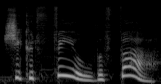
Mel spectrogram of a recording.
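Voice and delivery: ordinary delivery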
